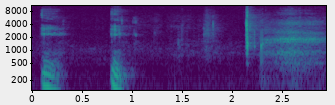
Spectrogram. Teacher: Non retondate pas de projection de lèvres en avant et regardez I. Les lèvres sont bien étirées comme en français d'ailleurs.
